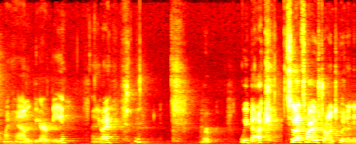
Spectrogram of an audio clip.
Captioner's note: giggles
